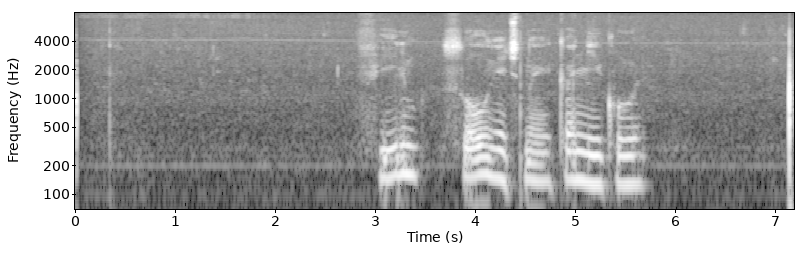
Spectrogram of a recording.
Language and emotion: Russian, neutral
